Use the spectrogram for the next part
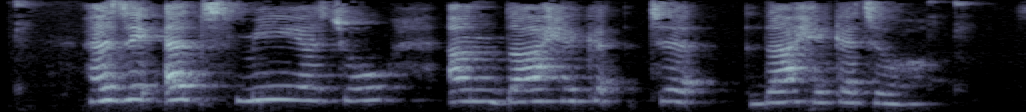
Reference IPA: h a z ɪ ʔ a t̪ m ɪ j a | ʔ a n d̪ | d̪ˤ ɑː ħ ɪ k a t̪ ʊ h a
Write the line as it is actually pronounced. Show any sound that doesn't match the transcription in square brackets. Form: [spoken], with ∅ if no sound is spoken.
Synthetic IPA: h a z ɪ ʔ a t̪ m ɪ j a | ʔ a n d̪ | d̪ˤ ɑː ħ ɪ k a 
